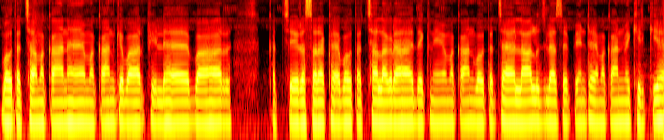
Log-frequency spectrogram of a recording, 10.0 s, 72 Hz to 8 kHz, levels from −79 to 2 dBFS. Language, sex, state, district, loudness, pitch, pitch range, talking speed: Hindi, male, Bihar, West Champaran, -16 LUFS, 135 Hz, 130-135 Hz, 200 wpm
